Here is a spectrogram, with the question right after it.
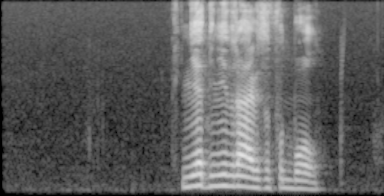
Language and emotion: Russian, angry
